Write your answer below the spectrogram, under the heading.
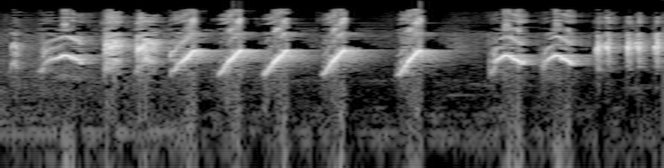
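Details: Sooty-headed bulbul in a white-rumped shama style, delivering a steady string of loud upswept whistles about three per second. Softer curved notes and a quick stuttering flourish follow at the end.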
